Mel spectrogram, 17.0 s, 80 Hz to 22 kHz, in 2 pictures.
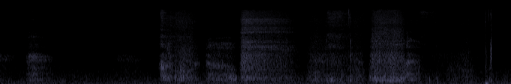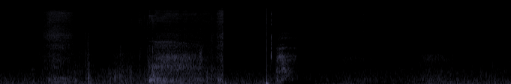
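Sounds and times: man breathing hard: 0.0s - 1.0s, 1.9s - 7.3s, 11.0s - 12.2s.

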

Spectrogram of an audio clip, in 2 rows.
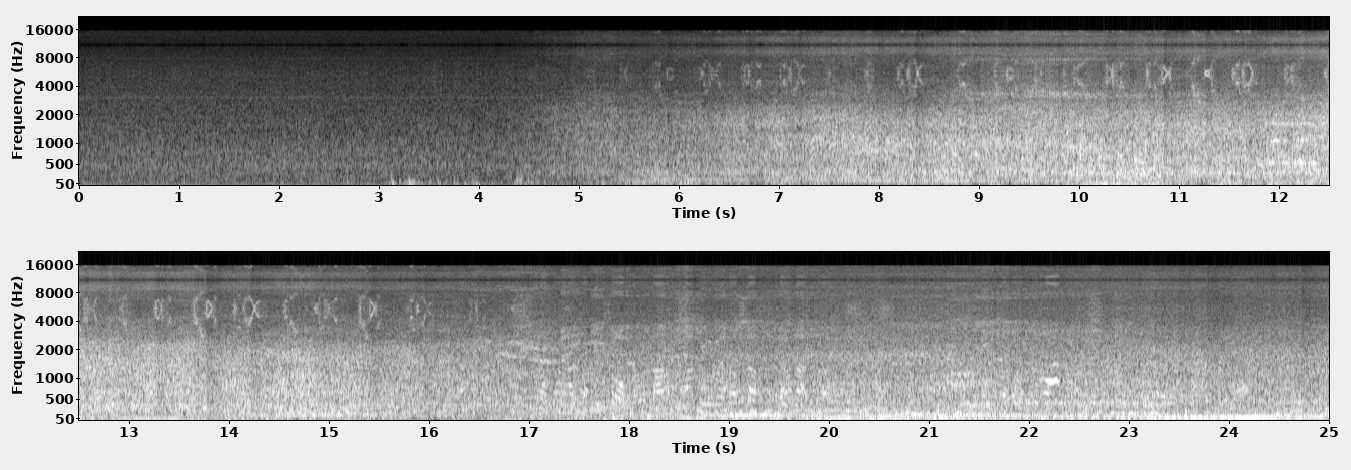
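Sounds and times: dense synth wash: 9.9s - 25.0s.

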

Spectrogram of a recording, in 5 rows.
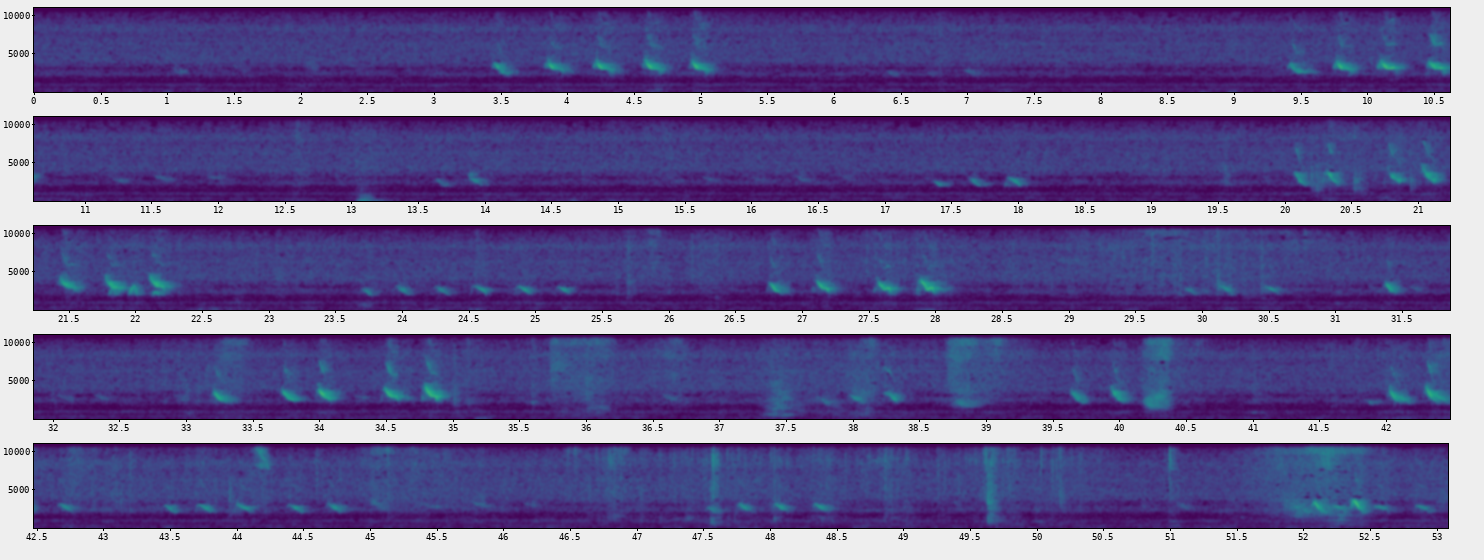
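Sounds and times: ducklings peeping: 3.4s - 5.2s, 9.3s - 12.1s, 13.6s - 14.2s, 15.4s - 18.3s, 20.0s - 22.4s, 23.6s - 28.2s, 29.4s - 36.8s, 37.6s - 40.6s, 41.6s - 50.3s, 51.8s - 53.0s.

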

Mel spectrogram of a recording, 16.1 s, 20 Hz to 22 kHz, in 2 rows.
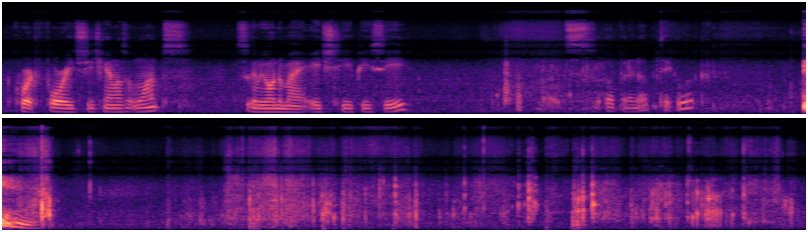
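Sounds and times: cardboard and paper rustling: 4.9s - 5.8s, 9.7s - 16.0s
cardboard scrape: 5.0s - 5.8s, 9.8s - 16.0s.

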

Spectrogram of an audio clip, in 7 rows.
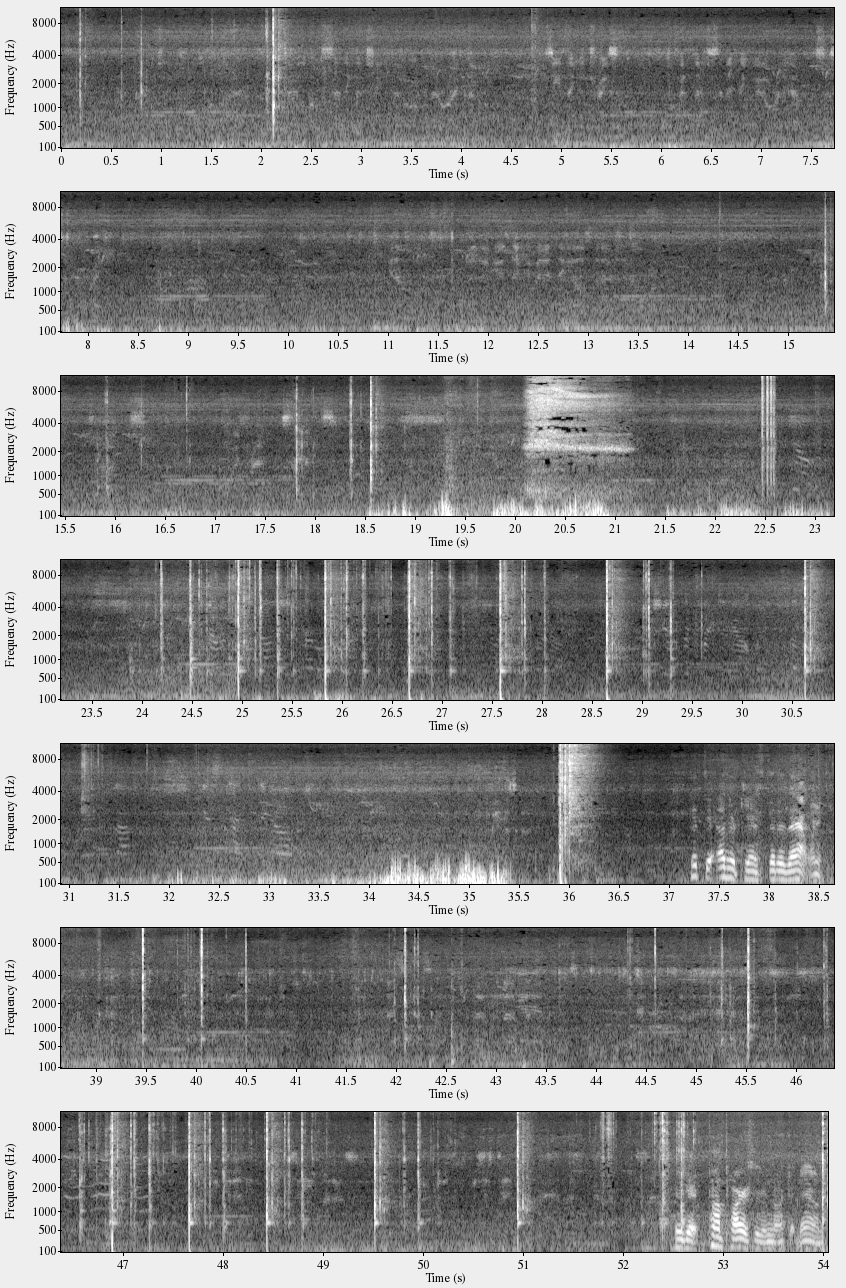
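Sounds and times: pump lever clicks: 24.0s - 29.4s, 30.6s - 31.3s, 46.3s - 50.2s.

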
